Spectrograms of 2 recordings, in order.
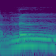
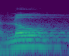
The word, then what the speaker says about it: lô: Chữ này thì chúng ta đọc là lư, nhưng mà thường các cụ xưa nay đọc là lô. Lô hương với lư hương thì cũng đều một chữ này.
